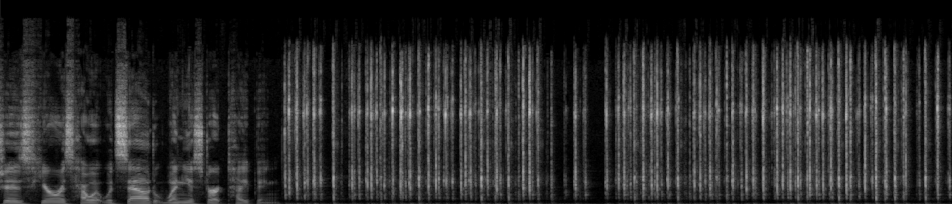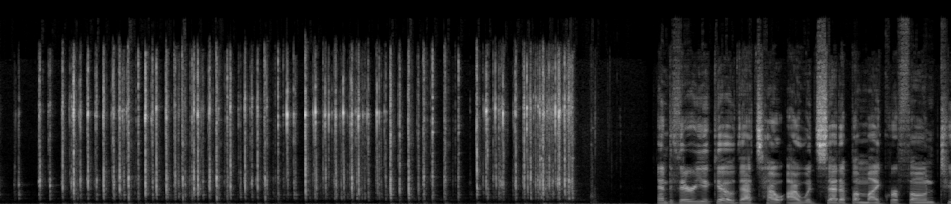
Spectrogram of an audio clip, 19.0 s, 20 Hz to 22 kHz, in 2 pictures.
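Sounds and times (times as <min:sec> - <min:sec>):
mechanical keyboard typing: 0:02.8 - 0:15.3.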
